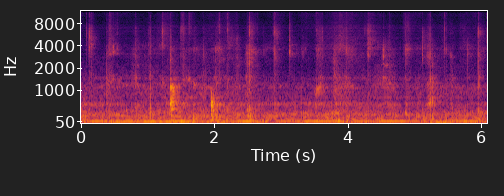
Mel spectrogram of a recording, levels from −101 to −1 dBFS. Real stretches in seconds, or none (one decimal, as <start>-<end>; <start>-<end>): none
